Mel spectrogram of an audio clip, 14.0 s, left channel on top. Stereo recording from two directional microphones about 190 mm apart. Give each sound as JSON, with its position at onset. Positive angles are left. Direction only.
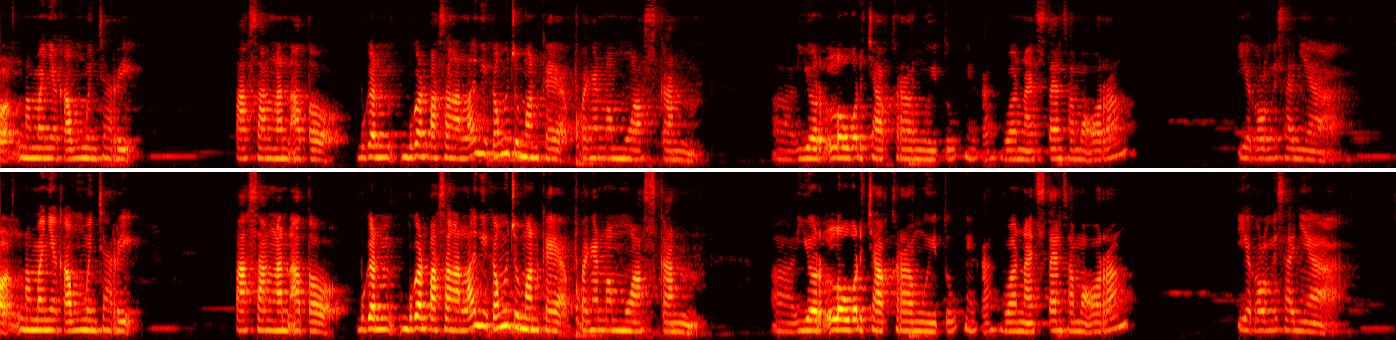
{"t": 0.0, "sound": "a woman's voice", "side_deg": -40}
{"t": 2.3, "sound": "a woman's voice", "side_deg": -35}
{"t": 12.4, "sound": "speech", "side_deg": -45}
